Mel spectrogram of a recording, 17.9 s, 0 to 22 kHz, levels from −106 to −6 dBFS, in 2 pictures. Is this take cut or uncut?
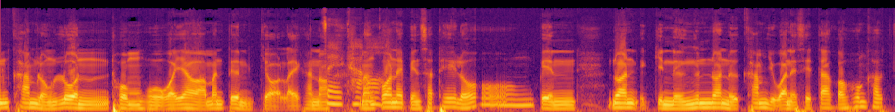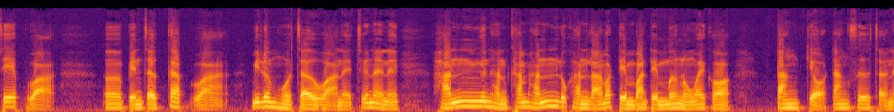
cut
